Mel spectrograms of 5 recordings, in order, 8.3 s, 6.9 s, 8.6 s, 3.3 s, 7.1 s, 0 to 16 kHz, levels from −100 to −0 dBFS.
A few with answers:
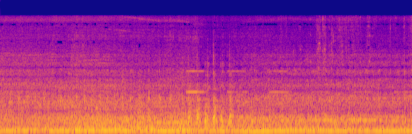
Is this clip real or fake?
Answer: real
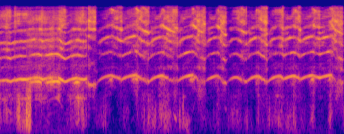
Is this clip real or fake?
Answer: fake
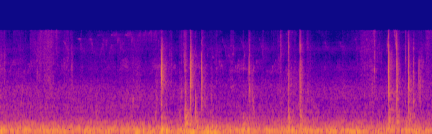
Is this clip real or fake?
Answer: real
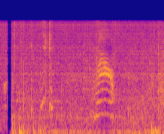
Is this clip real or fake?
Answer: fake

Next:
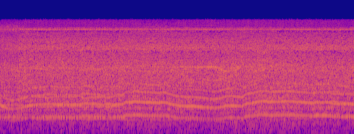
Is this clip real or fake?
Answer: real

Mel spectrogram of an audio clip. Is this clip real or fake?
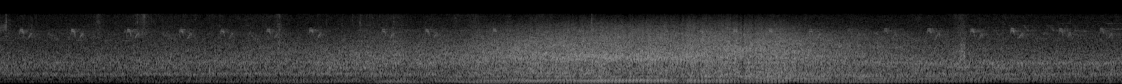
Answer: real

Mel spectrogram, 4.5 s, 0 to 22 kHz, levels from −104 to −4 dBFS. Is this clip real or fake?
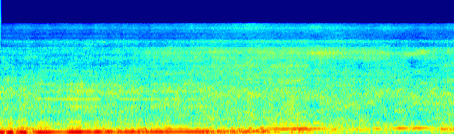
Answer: fake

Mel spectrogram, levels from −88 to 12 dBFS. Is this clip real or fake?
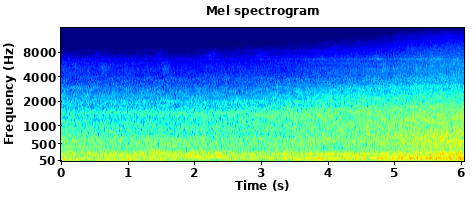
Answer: fake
